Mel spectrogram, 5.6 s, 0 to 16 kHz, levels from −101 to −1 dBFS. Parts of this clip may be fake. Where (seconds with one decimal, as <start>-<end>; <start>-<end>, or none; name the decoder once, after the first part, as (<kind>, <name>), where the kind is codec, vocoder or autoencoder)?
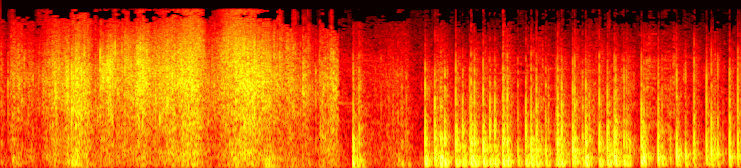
none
